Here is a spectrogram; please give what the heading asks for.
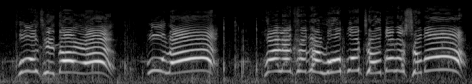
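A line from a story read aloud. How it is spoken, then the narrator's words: Loud shout from hilltop. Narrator (Chinese): 琼恩 挥手朝下大喊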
